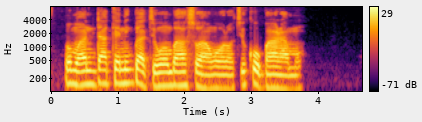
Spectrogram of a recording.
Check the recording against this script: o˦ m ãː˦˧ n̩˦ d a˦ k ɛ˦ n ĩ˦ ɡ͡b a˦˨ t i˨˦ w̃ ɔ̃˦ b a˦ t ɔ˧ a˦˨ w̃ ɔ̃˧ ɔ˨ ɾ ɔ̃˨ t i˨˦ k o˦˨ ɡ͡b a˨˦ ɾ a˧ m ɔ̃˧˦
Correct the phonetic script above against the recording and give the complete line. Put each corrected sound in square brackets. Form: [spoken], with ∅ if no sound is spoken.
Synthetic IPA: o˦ m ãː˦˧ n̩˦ d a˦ k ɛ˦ n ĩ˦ ɡ͡b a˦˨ t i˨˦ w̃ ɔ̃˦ b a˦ [s] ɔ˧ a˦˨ w̃ ɔ̃˧ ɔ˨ ɾ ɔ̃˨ t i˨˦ k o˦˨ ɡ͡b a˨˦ ɾ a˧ m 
